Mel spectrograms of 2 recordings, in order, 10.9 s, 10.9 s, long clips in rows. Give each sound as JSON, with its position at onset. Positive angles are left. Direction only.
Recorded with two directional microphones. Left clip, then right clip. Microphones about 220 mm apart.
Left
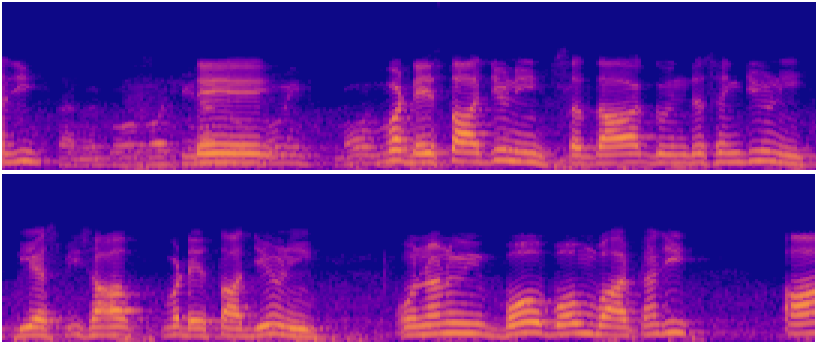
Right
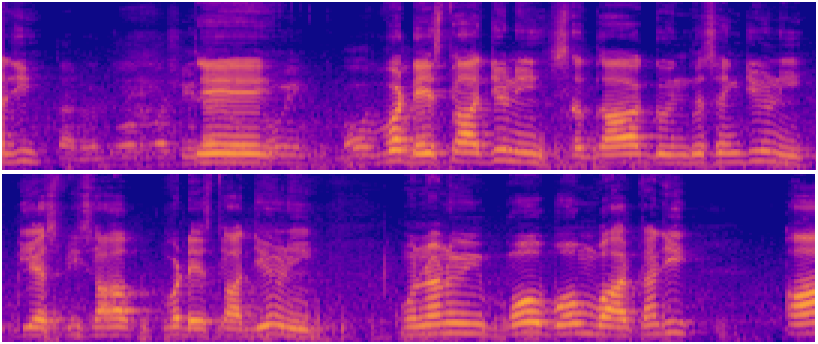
{"t": 1.3, "sound": "speech", "side_deg": -35}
